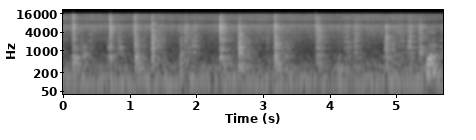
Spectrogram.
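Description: Metal spatula stirring and scraping a chilli-spice paste frying in oil in a metal frying pan, about two strokes a second, with the oil sizzling underneath.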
